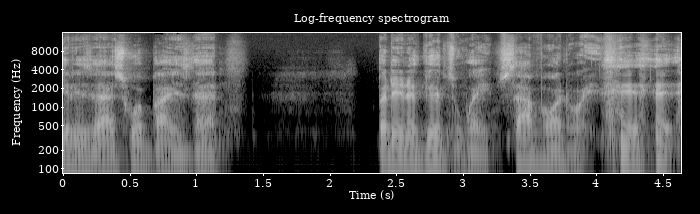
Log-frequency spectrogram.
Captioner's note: laugh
